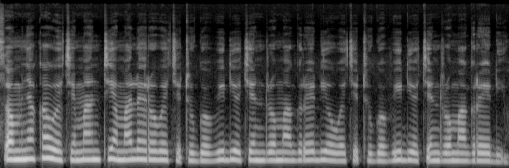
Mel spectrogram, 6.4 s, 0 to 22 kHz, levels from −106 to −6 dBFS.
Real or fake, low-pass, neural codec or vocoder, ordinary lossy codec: real; 19.8 kHz; none; none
